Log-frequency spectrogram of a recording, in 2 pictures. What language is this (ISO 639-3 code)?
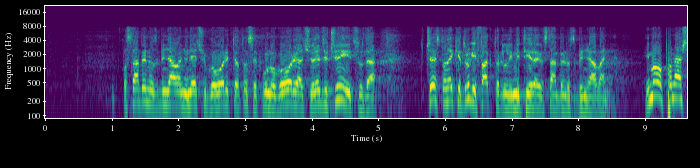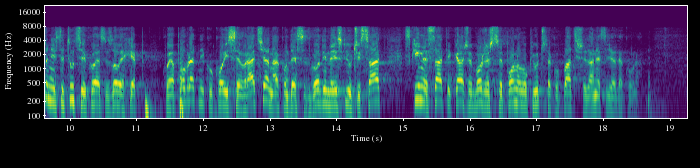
hrv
